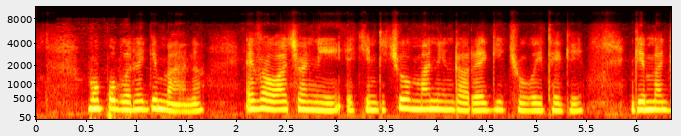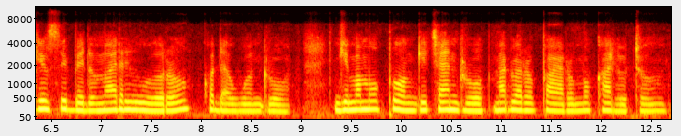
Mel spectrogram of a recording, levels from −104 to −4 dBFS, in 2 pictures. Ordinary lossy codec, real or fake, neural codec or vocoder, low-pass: Opus, 24 kbps; fake; codec, 16 kHz, 1.1 kbps, Voila-Tokenizer; 7.2 kHz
